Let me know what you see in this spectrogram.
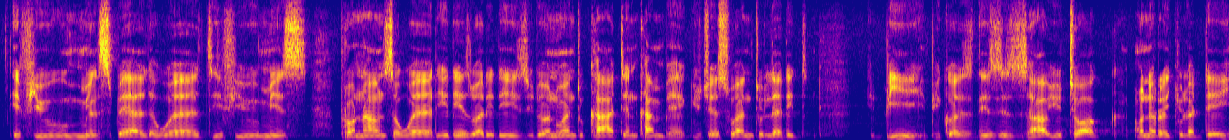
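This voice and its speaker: At a fairly slow pace, a man with a South African accent speaks in a monotone, flat intonation. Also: medium pitch for a man. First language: Xhosa. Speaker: podcast host. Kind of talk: casual podcast monologue. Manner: casual, hesitant with fillers.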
